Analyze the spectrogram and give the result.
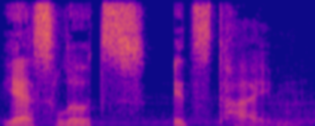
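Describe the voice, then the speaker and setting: An actor playing a solemn, relentless ghostly caretaker passing judgment in a radio drama, measured, stern and formal. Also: male voice, medium pitch, animated, over loud music. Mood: cold, ominous.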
